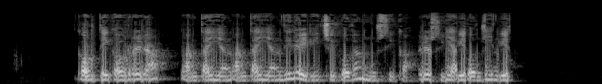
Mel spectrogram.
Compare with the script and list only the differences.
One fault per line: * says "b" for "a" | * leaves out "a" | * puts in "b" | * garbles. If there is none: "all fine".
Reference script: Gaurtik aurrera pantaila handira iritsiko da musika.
* puts in "pantaila"
* garbles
